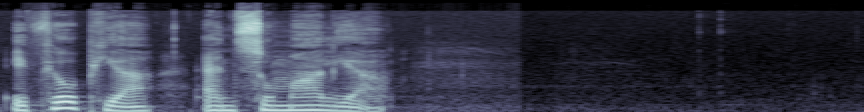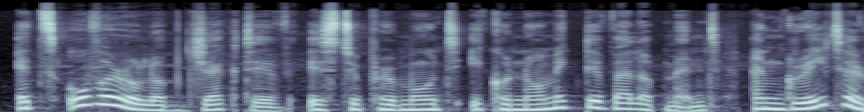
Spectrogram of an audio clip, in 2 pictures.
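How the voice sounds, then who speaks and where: Low, mellow woman narrator, close and dry. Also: dry recording. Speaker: documentary narrator. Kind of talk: scripted narration.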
